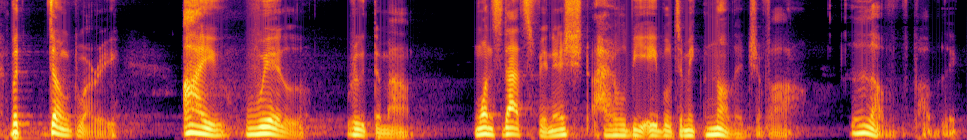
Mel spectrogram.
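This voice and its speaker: A man playing a smitten older king in an ASMR boyfriend roleplay, regal and teasing, with courtly phrasing and a breathy voice that often drops toward a whisper. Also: lowish voice, big pitch swings, slow, warm tone, exaggerated voice. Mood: reassuring, tender.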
